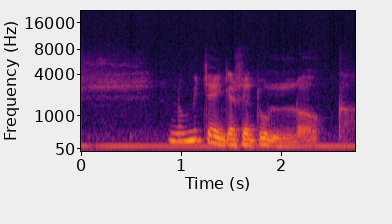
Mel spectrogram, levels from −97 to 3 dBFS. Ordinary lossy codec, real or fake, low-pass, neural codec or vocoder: none; real; none; none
